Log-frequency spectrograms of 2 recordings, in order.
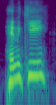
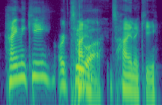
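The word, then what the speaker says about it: Heinicke: point passing td league henneke heineke it's heineken just think about just thinking about like you're a fan of the hiney you know a hiney heineke that's how you can remember how to say it honey key decent one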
